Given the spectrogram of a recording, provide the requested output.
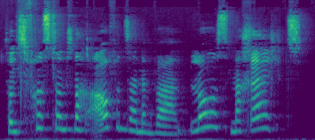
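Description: A fussy, quarrelsome goose lady, put on by a woman reading aloud. Her voice sits noticeably higher and snaps with impatience in a storybook reading. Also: animated, measured pace. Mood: hurried bickering.

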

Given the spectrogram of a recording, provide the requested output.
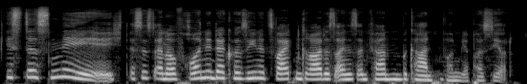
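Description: A woman's voice: a little high, moderate pace, darkish tone, no room sound, clean studio sound, pitched above the performer's own voice, lightly acted. A woman voicing a pale boy who insistently spreads gossip in a read-aloud story.

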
